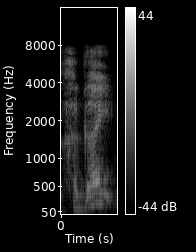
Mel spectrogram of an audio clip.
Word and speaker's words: Хагай: Он Хагай, но из-за особенностей произношения он стал Агеем.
